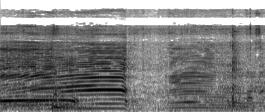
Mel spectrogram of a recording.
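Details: Limousin calf recorded in the morning at a livestock market in Ambarketawang, Sleman: a loud, long lowing moo falling at its end, then a softer, shorter second moo after a brief pause.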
